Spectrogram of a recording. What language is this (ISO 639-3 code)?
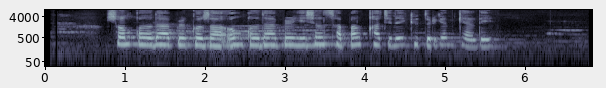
uig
